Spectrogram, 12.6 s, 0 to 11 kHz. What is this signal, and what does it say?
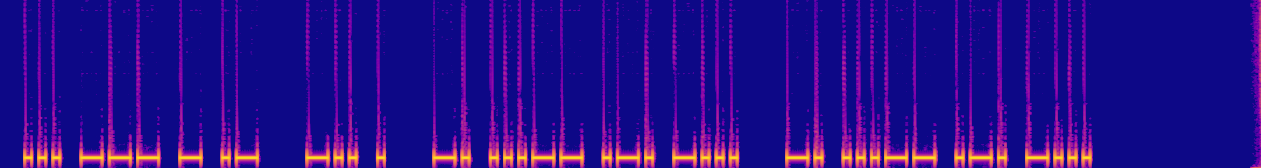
Morse code, heard as a keyed tone, about 17 wpm, 700 Hz. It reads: SOTA DE N3RB N3RB
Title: SOTA QSO Practice 17wpm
